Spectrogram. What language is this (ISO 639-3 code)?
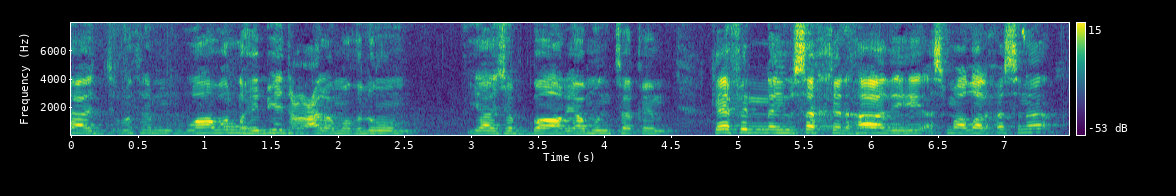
ara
